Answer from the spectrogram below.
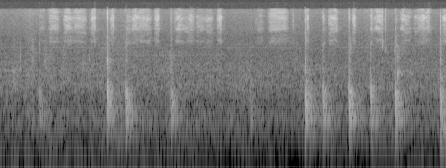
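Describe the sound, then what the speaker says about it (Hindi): Chalk or marker strokes on a board form a series of scratchy taps and short scrapes in irregular bursts, close and moderately loud over a low room hum, with no speech. "तो देखो मैं यहां लिख रहा हूं चावल"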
